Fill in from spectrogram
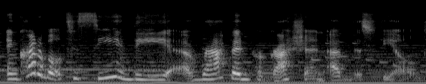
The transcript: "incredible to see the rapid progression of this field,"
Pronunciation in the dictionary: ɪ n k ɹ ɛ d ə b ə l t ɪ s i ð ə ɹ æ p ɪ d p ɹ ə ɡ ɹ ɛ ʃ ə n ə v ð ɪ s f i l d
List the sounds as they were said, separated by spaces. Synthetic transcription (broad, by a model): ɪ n k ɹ ɛ d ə b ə l t ɪ s i ð ə ɹ æ p ɪ d p ɹ ə ɡ ɹ ɛ ʃ ə n ə v ð ɪ s f i l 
